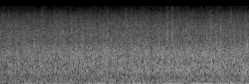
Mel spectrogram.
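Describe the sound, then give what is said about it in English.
Heavy rain from a storm pours down steadily through the night, a dense, constant hiss of drops drumming on a surface with no pauses. It's loud, with no voices. “The rain grew into a heavy storm, which continued through the night.”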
